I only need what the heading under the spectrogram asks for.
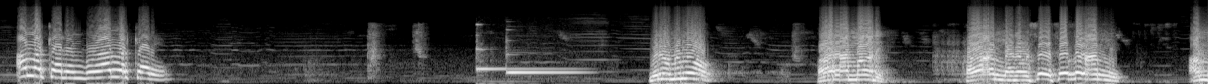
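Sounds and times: two-tone doorbell chime: 4.8s - 6.0s.

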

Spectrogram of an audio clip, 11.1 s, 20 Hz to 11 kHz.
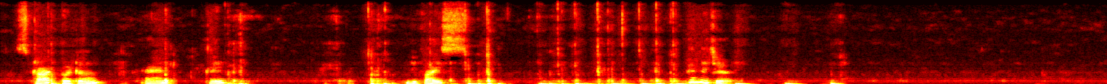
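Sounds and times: typing on computer keyboard: 1.6s - 2.5s, 3.4s - 8.4s.

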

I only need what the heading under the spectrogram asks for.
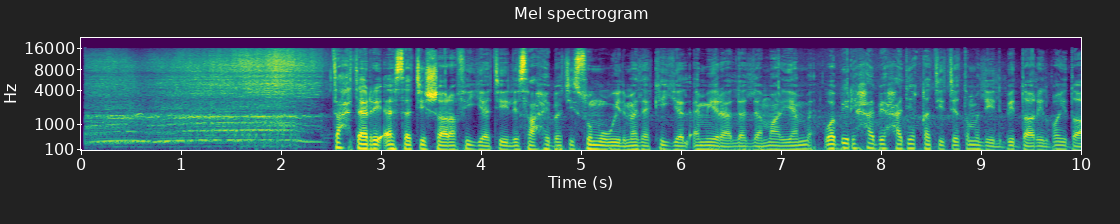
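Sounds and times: race car engine at high revs: 0.0s - 2.5s.

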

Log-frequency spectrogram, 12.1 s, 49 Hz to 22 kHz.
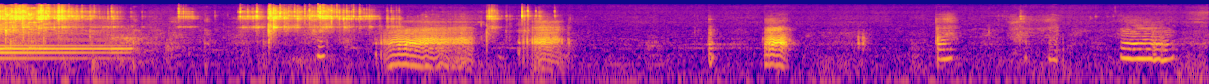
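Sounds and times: chime-like ringing chord: 0.0s - 1.5s
hanging baby toys rattling: 0.0s - 5.7s.

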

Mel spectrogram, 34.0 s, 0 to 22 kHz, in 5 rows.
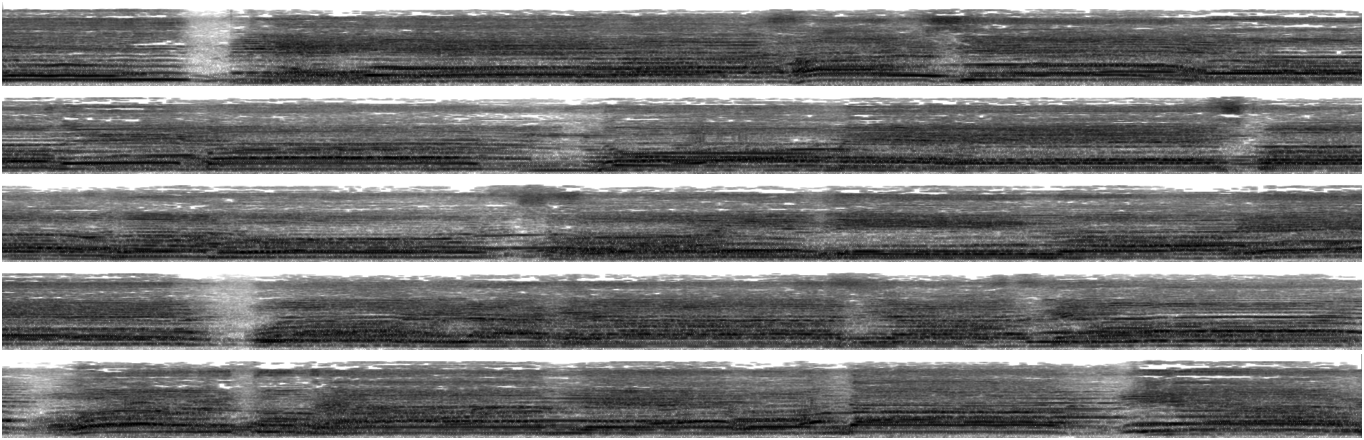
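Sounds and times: group singing unaccompanied: 0.0s - 34.0s.

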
